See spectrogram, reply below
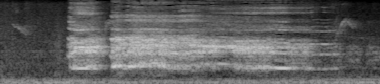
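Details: Rooster crowing in a backyard flock while hens play in the dirt: a brief clipped opening note then a long, loud, harsh sustained crow of nearly two seconds, tapering off, with a faint chirp after.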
